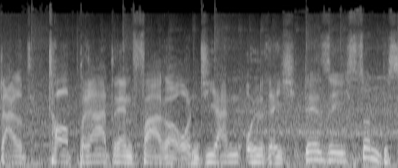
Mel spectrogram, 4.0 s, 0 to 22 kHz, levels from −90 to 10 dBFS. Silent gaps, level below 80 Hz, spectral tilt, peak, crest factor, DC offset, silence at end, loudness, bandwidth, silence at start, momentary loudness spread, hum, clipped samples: none; -36 dBFS; -4.5 dB/octave; -4 dBFS; 14 dB; under 0.1%; 0 s; -18 LUFS; 19 kHz; 0 s; 2 LU; none; under 0.1%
